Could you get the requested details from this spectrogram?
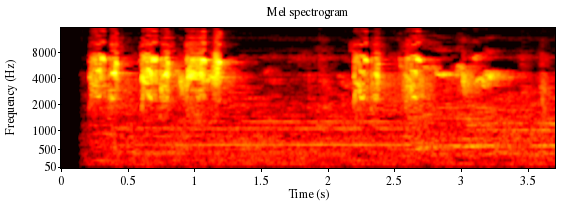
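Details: Lovebird song recorded as 'sogon isian', a local song style: bursts of high, shrill chirps clustered in quick rapid groups, a pause, then another shorter scratchy burst, with a steady low hum behind.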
